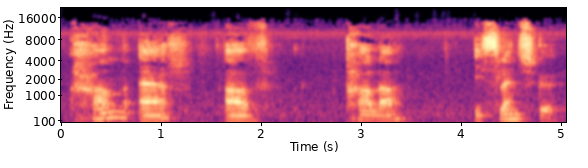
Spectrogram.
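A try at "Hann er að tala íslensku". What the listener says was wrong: Close, except the stress is on at the beginning of íslensku.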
